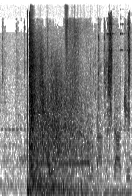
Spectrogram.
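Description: Gunfire in the turn-based tactics game XCOM with the Long War mod: one sharp heavy shot that booms and rumbles away for about two seconds, alone without talk.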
